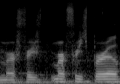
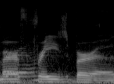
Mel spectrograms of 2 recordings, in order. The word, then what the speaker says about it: Murfreesboro: the Nashville Metro Area Murfreesboro that's a hard word to say by the way we're freezing Murfreesboro there's a drum corps show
